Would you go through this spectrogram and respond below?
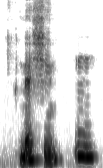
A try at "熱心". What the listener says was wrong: Maybe your shi is a little bit sh, so put it s. Shi.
